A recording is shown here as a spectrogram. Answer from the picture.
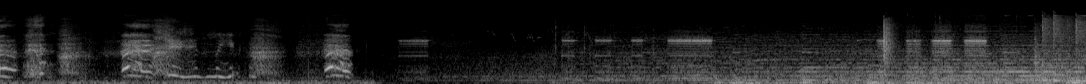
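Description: Pained, wordless vocal sounds, moans and whimpers, for the first few seconds. After a short lull, soft orchestral film-score music swells in, with a held chord and a short high note repeated several times.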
